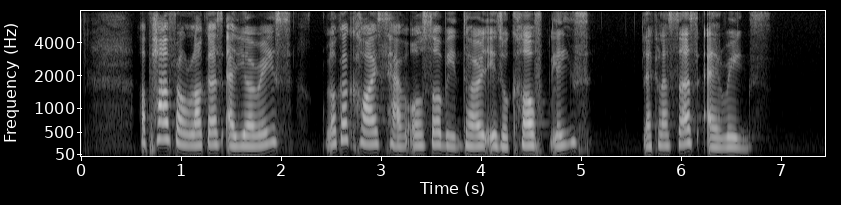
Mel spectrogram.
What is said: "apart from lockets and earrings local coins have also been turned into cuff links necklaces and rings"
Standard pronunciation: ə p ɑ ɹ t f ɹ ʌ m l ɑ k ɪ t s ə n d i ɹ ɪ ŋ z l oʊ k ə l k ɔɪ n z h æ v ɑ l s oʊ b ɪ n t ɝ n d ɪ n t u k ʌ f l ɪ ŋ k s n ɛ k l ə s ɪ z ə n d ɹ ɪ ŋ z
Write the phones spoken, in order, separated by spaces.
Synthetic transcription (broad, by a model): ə p ɑ t f ɹ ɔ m l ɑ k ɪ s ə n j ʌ ɹ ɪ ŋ s l oʊ k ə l k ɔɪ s h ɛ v ɑ l s oʊ b ɪ n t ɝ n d ɪ n t u k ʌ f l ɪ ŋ s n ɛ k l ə s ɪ s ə n ɹ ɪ ŋ s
